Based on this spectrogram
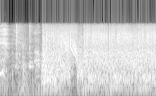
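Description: A gunshot goes off in a radio drama standoff: one sudden, loud blast followed by a long, rough, rumbling roar.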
